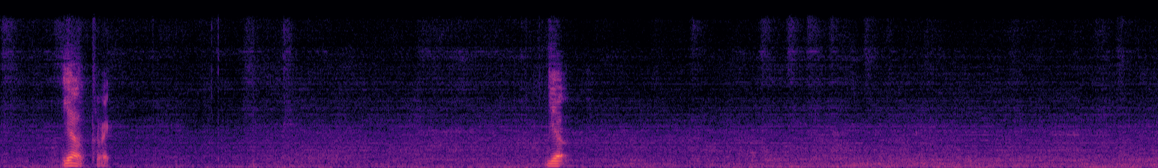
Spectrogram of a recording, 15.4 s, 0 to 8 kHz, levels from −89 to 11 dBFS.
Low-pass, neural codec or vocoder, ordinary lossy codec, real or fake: 7.2 kHz; codec, 32 kHz, 1.9 kbps, SNAC; none; fake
